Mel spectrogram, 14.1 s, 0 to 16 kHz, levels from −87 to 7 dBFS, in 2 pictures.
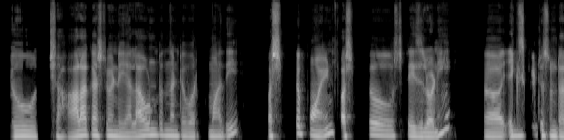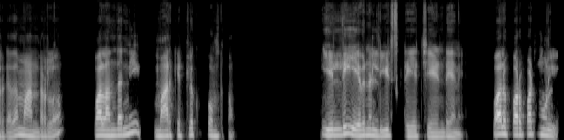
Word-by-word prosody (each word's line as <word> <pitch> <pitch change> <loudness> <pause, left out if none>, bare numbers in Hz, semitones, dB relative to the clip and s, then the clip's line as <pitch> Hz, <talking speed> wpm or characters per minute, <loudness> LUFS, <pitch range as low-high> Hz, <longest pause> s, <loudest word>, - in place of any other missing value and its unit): యో, 125 - -1 0.4
చాలా 115 +3 0
కష్టవండి. 135 -4 0
ఎలా 115 +3 -1
ఉంటుందంటే 140 -4 -3
వర్క్ 120 +1 -10
మాది, 130 +7 -4 0.4
ఫస్టు 130 +7 +2
పోయింట్ 145 - 0
ఫస్టు 130 +6 -3 0.3
స్టేజులోని 115 -4 -1 0.6
ఆహ్, 115 0 0
ఎగ్జిక్యూటివ్సుంటారు 135 -3 -3
కదా 140 +8 -2
మా - - +4
అండర్‌లో, 115 - -3 0.5
వాళ్ళందరినీ 150 +7 +5 0.3
మార్కెట్‌ 135 +1 +2
లోకి 165 - -4
పంపుతాం. 130 -1 -4 1.2
ఎళ్లి 155 +5 +4
ఏమైనా 155 +2 +3
లీడ్స్ 140 +1 +1
క్రియేట్ 125 -1 -1
చేయండి 115 +1 +1
అని. 95 - -6 0.4
వాళ్ళు 180 0 +9
పొరపాటుముల్ 165 -3 +3
135 Hz, 120 wpm, -23 LUFS, 125-150 Hz, 1.2 s, వాళ్ళు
